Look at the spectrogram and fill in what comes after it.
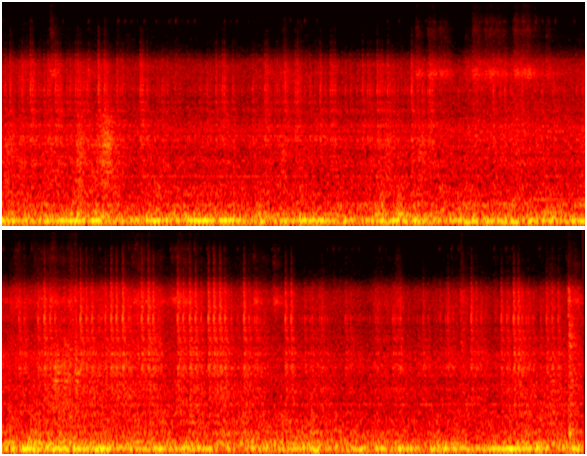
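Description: Steady low rumble of a moving passenger train heard from inside the carriage: wheels running on the rails with an even hiss over it.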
